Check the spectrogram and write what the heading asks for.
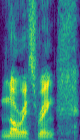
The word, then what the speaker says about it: Norisring: chat many a time it's like lando norris so we actually called it the lando norris ring for the year so that's how i would pronounce it norris ring it is one of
